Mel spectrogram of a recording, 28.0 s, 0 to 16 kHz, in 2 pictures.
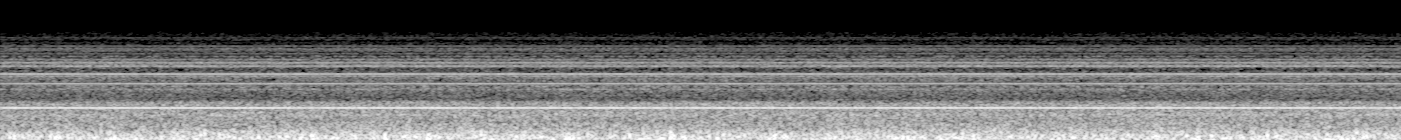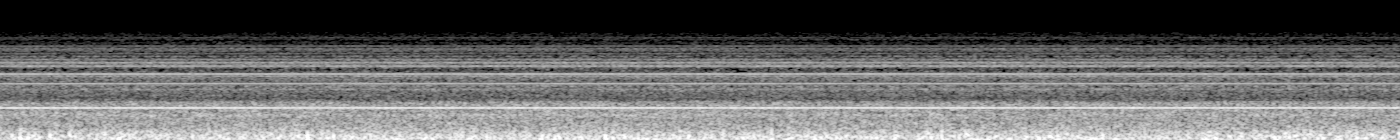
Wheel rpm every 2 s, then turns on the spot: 0, 0, 0, 0, 0, 0, 0, 0, 0, 0, 0, 0, 0, 0.
none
